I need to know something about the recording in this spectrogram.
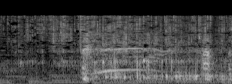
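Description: Draft beer pours steadily into a glass, a continuous gushing stream that starts abruptly and rises slightly in pitch as the glass fills.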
